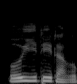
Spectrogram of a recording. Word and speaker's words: 의리: 그래서이 충성이란 말을 다른 말로 한다면 저는 의리라고 봅니다. 한번 따라해 볼까요? 의리. 예.의 발음이 굉장히 어렵죠.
